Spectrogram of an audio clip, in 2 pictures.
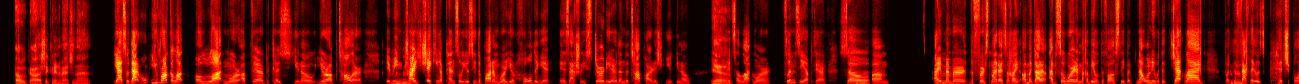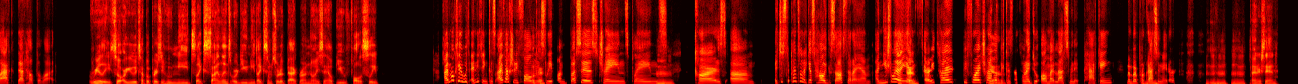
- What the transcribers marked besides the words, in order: stressed: "lot"; chuckle
- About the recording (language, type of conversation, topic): English, unstructured, How can I keep my sleep and workouts on track while traveling?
